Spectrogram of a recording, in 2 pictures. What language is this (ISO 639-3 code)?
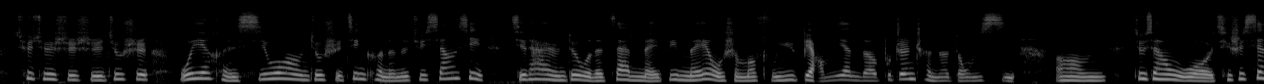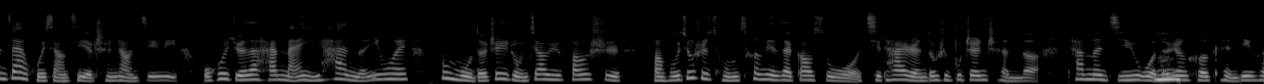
zho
